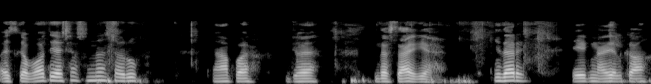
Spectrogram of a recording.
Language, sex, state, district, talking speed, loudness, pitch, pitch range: Hindi, male, Bihar, Jahanabad, 175 wpm, -19 LUFS, 140 Hz, 135-165 Hz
